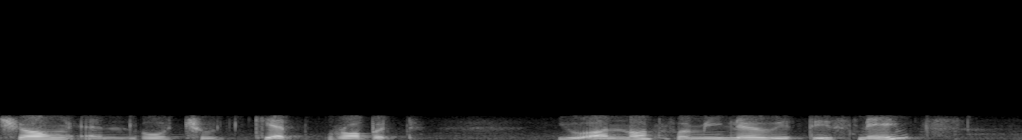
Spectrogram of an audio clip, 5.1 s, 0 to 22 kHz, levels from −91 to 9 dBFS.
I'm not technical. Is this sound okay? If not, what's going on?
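No. Two problems are audible in this speech clip.

Bluetooth CVSD headset codec, throughout: the speech was squeezed through the basic codec Bluetooth headsets use for calls. It records the sound as a rapid stream of tiny up-or-down steps, and only keeps roughly 250 Hz to 3.4 kHz. That is why everything sounds thin and phone-like, s sounds come out scratchy, loud bright moments distort, and a grainy hiss sits underneath.

Unconcealed Bluetooth headset packet loss, at 0.67 to 0.73 s and at 4.25 to 4.27 s: small chunks of audio travelling between headset and phone never arrived, and nothing filled the gaps. In the first spot about 26 ms went missing in bits scattered across 37.5 ms, the longest single gap 7.5 ms, which points to several lost packets. The second spot lost about 11 ms. The first sounds like a brief rough crackle or chop.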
